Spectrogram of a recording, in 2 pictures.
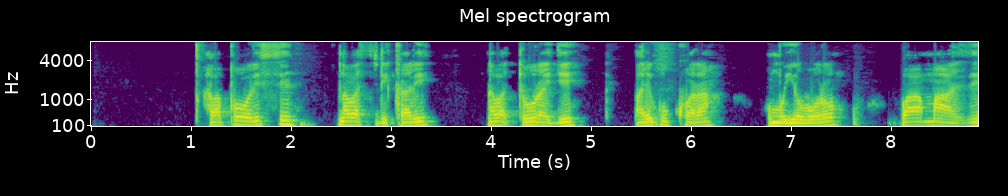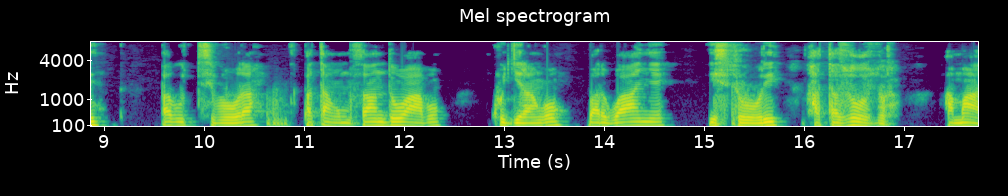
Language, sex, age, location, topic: Kinyarwanda, male, 25-35, Musanze, government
